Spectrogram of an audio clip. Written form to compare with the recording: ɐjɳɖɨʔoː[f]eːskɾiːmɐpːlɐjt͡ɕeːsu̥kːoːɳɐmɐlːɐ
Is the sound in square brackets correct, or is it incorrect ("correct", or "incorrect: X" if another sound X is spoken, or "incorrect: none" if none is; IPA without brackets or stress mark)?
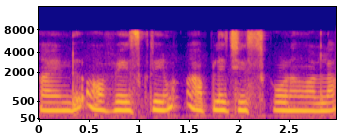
correct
